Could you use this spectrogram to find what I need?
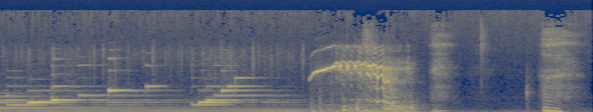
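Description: Horse neighing: soft melodic music plays for a few seconds, then a loud, quavering whinny rises and falls away.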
